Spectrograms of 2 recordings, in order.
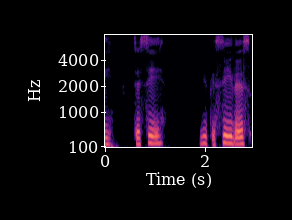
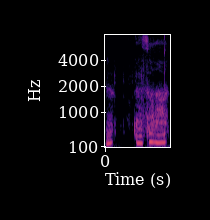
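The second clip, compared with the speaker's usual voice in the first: whisper; 15 dB quieter than usual. Real, not acted. Whispering to herself while spraying.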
